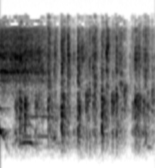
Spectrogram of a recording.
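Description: A church crowd applauds a speaker with dense, steady clapping from many hands at moderate volume, with a faint vocal sound briefly audible within it.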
